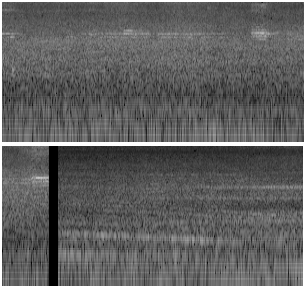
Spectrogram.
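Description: Steady rush of busy road traffic, cars and motorbikes. After a sudden cut about seven seconds in, a Delhi Metro train runs along the elevated platform with a rumble and a motor whine that falls in pitch, as it does when the train pulls in.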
